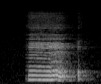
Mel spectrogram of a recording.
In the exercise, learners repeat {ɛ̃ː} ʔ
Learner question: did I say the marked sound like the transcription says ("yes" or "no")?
no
